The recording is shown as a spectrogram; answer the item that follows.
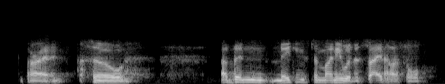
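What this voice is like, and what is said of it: Voice disguised by a voice changer. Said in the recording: “You don't sound quite as regal with a voice changer on ... Voice changer's on.”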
